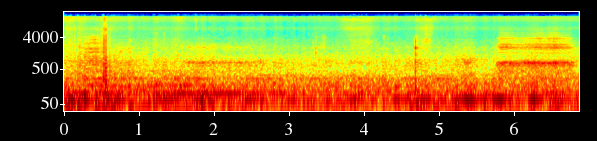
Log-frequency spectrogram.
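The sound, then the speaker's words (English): Breathy sniffs as someone inhales deeply from a glass of pale pink wine, a few airy draws over a steady low rumble, with no talking. “As we sniff into our glasses, you smell.”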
